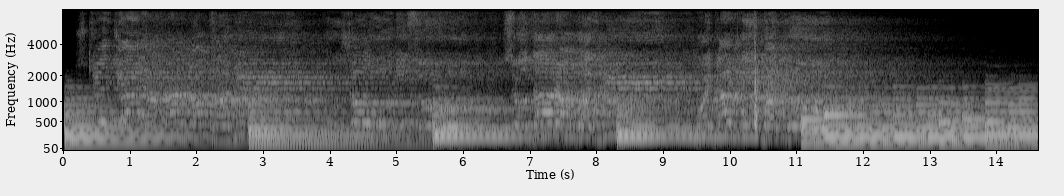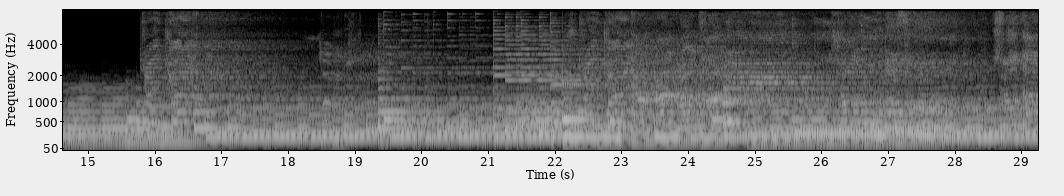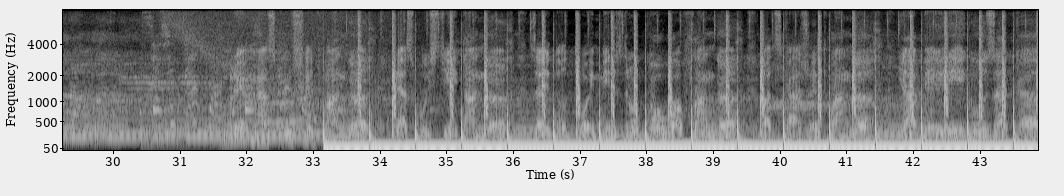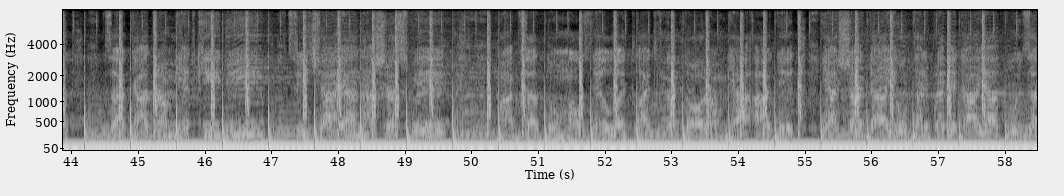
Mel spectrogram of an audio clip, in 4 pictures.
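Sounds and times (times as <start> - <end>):
37 39 41 Hz low bass tones remix: 33.2 - 58.4.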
